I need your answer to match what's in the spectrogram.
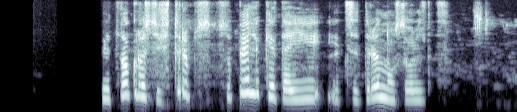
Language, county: Lithuanian, Marijampolė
